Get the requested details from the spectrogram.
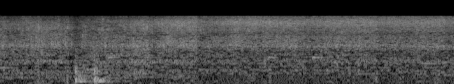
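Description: Steady, loud sizzling of marinated beef frying in hot oil in a wok, turned over with chopsticks, fills the whole stretch with a bright, crackling hiss, with a brief clatter near the start and no talking.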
